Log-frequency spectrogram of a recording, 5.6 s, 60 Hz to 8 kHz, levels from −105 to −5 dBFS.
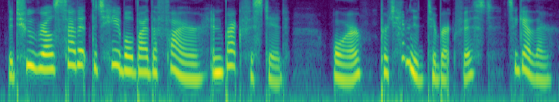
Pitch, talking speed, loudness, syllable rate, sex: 250 Hz, 180 wpm, -19 LUFS, 5.3 syllables/s, female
